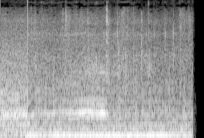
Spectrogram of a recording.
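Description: Wind buffeting a phone's microphone, a low rumble, with a wavering tone for about the first second. The sound cuts off abruptly just before the end.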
